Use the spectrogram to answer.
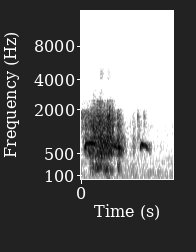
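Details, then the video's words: Spotted dove decoy call, a female's cooing used to lure and excite other doves: one low, hollow, breathy coo followed by a shorter second coo, then quiet. "Tiếng chim cu gáy mồi giọng lôi cuốn hấp dẫn đủ bài[ THÚC GÙ , GÁY GỌI ]"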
